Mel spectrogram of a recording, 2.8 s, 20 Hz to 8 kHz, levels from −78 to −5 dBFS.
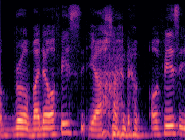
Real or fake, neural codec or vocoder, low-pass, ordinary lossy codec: fake; vocoder, 44.1 kHz, 128 mel bands, Pupu-Vocoder; 7.2 kHz; Opus, 64 kbps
